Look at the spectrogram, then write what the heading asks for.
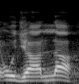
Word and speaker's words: اجالا: تلفظ کے ساتھ پڑھیں۔ اجالا، الف پر پیش، جیم پر زبر، الف جزم، لام پر زبر اور الف پھر جزم۔ حیوان، ہے پر زبر،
